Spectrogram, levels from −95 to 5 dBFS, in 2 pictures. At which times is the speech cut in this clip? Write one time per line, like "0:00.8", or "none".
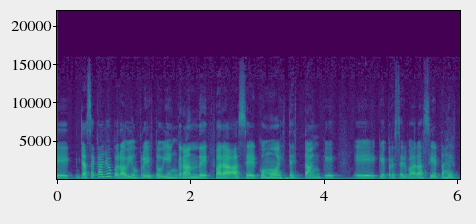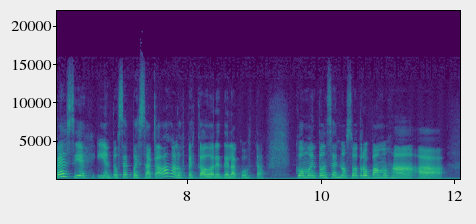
0:02.3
